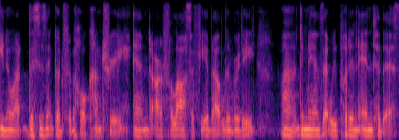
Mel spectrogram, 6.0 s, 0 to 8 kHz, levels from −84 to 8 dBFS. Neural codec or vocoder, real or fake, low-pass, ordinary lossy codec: codec, 16 kHz, 4 kbps, FreqCodec, larger model; fake; 7.2 kHz; Opus, 32 kbps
